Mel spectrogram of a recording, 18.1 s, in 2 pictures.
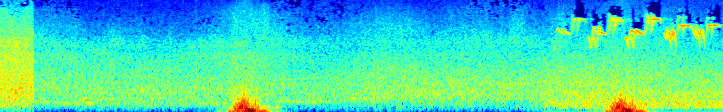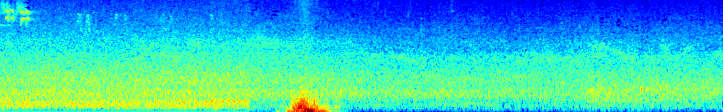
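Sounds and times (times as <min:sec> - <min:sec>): steady outdoor hiss: 0:00.0 - 0:18.0
birds chirping: 0:06.9 - 0:13.3.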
